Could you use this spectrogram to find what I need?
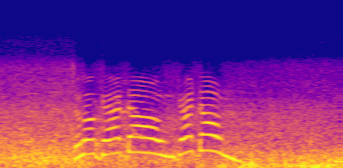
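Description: A man whoops loudly from close by.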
